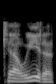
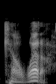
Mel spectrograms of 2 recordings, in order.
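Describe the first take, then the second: First: The name is said the way locals say it. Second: The name is said as outsiders read it. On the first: This is how residents of the county say it. The speaker calls it right. "the local ones pronounce it Coweta" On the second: This is how someone reading the name would say it. The speaker calls it wrong. "the people looking at that would probably say Coweta"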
